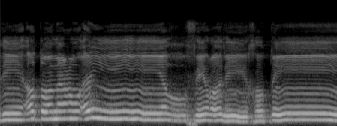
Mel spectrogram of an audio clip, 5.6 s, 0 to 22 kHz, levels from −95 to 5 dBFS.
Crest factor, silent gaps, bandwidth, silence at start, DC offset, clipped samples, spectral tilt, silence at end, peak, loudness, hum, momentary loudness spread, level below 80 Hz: 12 dB; none; 10.5 kHz; 0 s; under 0.1%; under 0.1%; -7 dB/octave; 0 s; -18 dBFS; -31 LUFS; none; 4 LU; -62 dBFS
